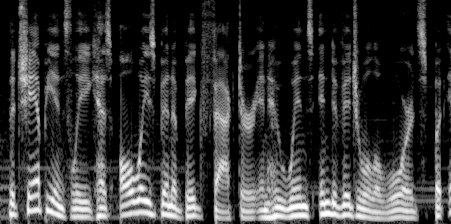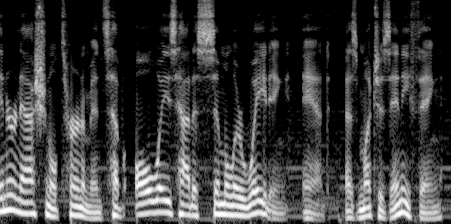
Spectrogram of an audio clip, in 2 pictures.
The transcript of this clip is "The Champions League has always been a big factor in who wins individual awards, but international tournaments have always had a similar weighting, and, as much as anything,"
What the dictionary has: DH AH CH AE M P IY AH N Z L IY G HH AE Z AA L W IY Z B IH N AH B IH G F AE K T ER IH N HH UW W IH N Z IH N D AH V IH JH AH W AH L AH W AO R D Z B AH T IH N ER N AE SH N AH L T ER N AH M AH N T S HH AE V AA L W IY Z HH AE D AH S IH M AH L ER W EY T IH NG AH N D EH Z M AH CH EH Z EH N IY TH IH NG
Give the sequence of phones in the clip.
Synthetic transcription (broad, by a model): DH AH CH AE M P IY AH N Z L IY G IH Z AA L W IY Z B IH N AH B IH G F AE K T ER IH N HH UW W IH N Z IH N D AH V IH JH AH W L AH W AO R D Z B AH T IH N ER N AE SH N L T ER N AH M AH N T S HH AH V AA L W IY Z HH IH D AH S IH M L ER W EY T IH NG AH N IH Z M AH CH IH Z EH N IY TH IH NG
